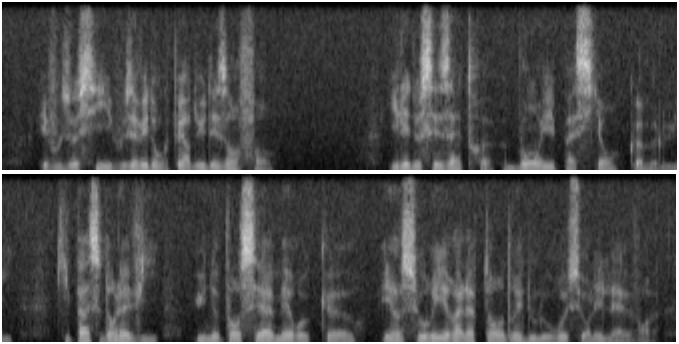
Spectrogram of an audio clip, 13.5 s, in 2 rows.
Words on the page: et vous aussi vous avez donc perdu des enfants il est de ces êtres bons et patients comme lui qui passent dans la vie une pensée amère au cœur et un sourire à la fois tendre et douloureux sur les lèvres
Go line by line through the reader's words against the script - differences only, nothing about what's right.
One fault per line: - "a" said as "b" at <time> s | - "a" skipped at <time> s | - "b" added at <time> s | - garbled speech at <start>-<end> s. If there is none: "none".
- "fois" skipped at 11.5 s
